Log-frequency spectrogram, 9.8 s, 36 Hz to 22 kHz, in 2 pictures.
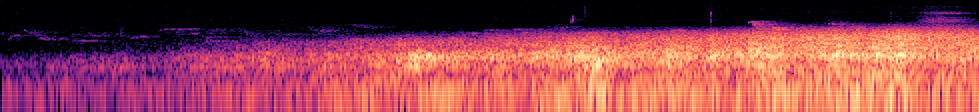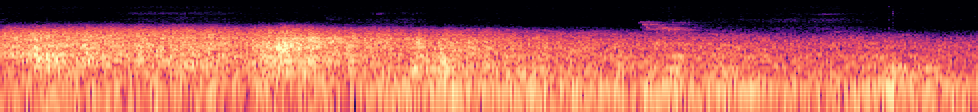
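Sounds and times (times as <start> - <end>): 
fighter jets roaring overhead: 1.9 - 9.7.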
